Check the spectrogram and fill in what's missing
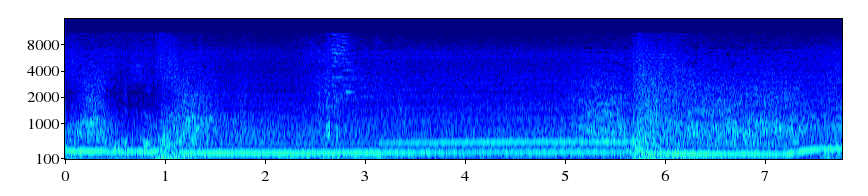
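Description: Turbocharged 3-litre straight-six engine in The Grand Tour video game, droning steadily at a held pitch with brief tyre-squeal bursts and a rising rev near the end, loud and without talk.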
